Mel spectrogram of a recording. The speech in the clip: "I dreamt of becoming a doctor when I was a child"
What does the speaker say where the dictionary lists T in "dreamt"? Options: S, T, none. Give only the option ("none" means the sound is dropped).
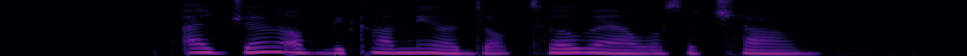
none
